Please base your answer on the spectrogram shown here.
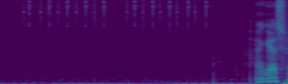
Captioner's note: mouse clicking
